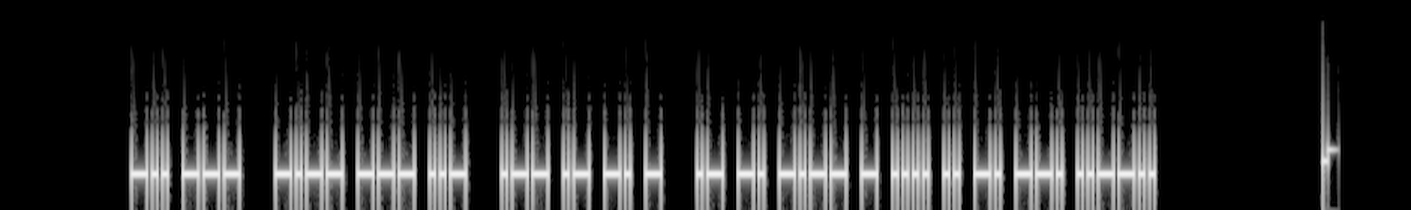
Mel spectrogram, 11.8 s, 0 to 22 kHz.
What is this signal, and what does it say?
Morse code, heard as a keyed tone, about 28 wpm, 700 Hz. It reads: DO YOU WANT ANYTHING?
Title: Sentences from Top 1000 Words 28wpm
